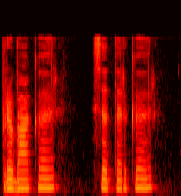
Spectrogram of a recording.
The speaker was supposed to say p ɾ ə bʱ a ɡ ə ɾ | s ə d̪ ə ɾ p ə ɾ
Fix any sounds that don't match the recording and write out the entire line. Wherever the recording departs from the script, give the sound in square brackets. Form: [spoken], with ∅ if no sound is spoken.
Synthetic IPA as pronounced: p ɾ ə bʱ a [k] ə ɾ | s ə [t̪] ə ɾ [k] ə ɾ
